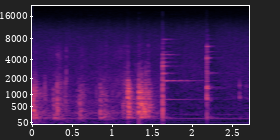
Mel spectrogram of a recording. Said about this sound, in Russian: Референтка вносит чашки с дымящимся кофе.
